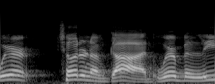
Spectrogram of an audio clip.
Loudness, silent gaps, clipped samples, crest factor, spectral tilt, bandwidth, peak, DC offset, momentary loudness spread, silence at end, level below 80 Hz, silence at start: -22 LUFS; none; under 0.1%; 14 dB; -7 dB/octave; 7.4 kHz; -8 dBFS; under 0.1%; 7 LU; 0 s; -54 dBFS; 0 s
